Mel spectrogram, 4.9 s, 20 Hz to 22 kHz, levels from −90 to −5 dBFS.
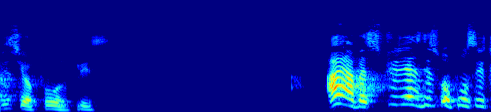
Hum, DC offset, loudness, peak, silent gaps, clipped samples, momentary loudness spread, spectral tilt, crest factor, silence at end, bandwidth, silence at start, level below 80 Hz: none; under 0.1%; -36 LUFS; -16 dBFS; 1.11-2.89 s, 3.08-3.24 s; under 0.1%; 21 LU; -3 dB/octave; 24 dB; 0.1 s; 8.8 kHz; 0 s; under -90 dBFS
